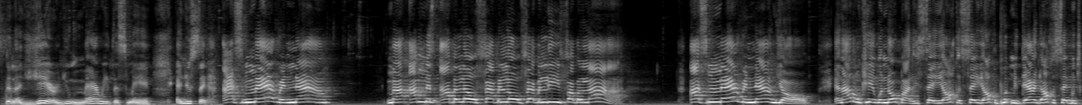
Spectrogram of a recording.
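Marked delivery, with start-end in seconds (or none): 3.0-10.9 mock-proud newlywed announcement, pitched way up; mocking bragging quote. Mocking impression of the listener bragging. 11.1-14.4 mock defiance. Continues the mocking quote of her.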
